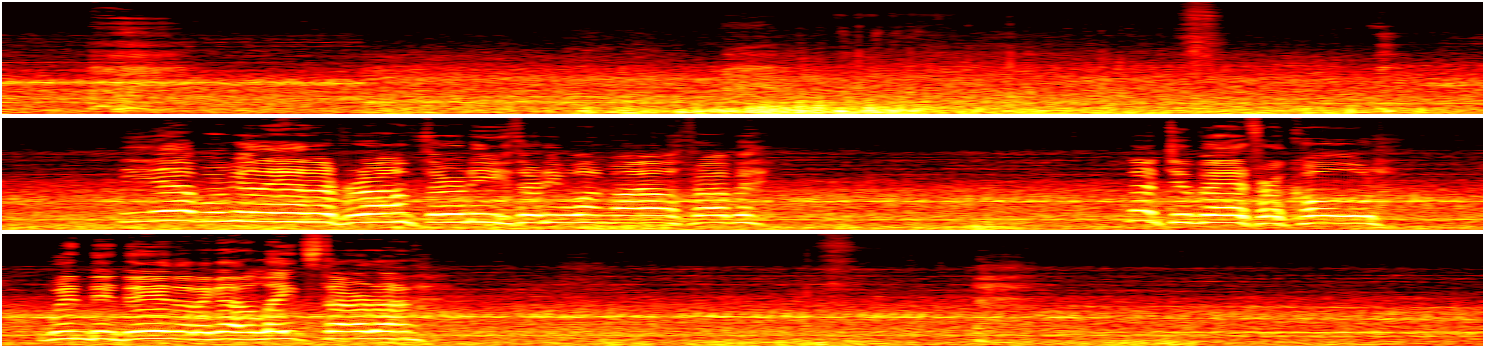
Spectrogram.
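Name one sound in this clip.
Bicycle tyres hum steadily on a paved road.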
